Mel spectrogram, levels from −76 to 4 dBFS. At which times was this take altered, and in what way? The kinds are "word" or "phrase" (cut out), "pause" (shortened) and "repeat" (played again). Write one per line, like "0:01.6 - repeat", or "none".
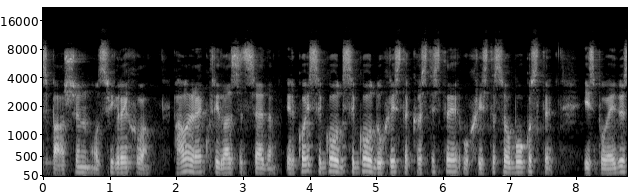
0:01.1 - word
0:01.9 - pause
0:02.5 - word
0:03.6 - pause
0:04.5 - repeat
